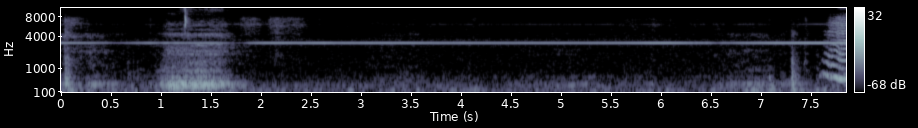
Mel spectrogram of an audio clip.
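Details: Carbon monoxide alarm sounding at 01:45 as a constant high-pitched tone heard from the back hallway; it was later found to be a small cellphone-sized box on the floor. Faint, steady tone under pet noises.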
